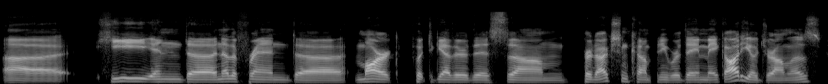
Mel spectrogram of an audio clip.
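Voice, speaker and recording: A man's voice: on the low side, measured pace, pushed and bright, clean tone, dry recording. A man in his twenties giving casual, informal, rambling answers as an interview guest. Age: 20s. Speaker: interview guest, writer and director.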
